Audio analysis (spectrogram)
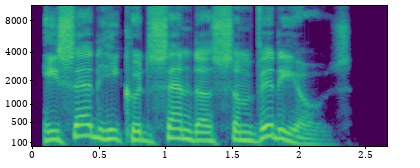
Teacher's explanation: The stress is on send and videos. He is emphasizing the solution, not the problem.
